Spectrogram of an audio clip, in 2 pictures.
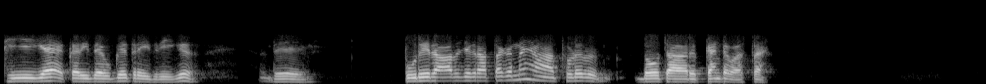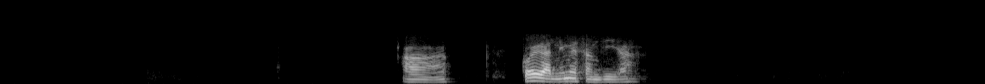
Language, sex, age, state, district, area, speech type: Dogri, male, 18-30, Jammu and Kashmir, Reasi, rural, conversation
